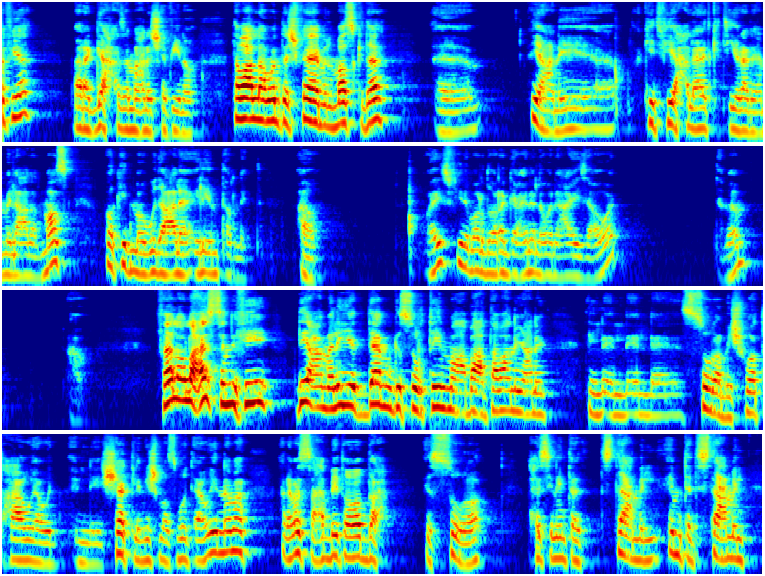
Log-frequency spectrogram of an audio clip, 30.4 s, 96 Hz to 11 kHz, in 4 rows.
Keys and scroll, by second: 17.6 super+-, 18.3 super+v, 18.9 v, 26.5 super++, 27.2 super+-, 28.4 super+-.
